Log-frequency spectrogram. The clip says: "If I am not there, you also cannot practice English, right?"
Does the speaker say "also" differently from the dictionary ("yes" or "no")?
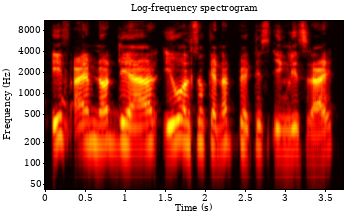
no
